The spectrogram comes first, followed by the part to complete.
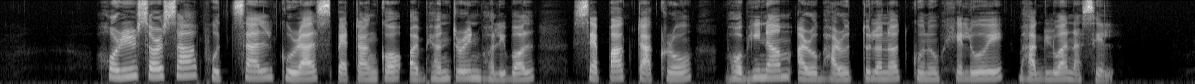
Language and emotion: Assamese, neutral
